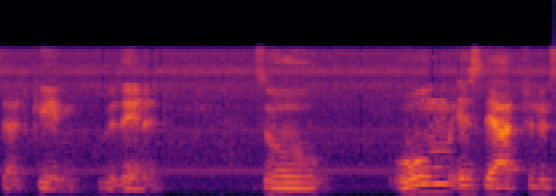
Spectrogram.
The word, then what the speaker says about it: Om: So the mantra Om itself is split of 3 sound energies, O, U and Ma. If you study pronunciations, you can the way you pronounce Om, starts like from the base of the throat, U comes to the tip of the tongue, and mouth is closed.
